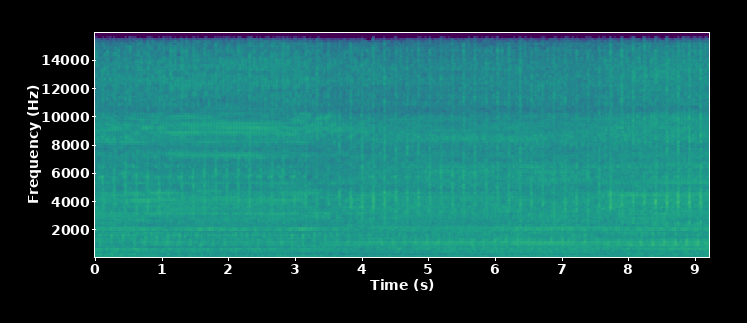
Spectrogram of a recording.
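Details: VW Golf 6 Comfortline 122 TSI, cold engine at idle: fast, steady, light metallic ticking above the engine note; source unclear, owner asking where it comes from.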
